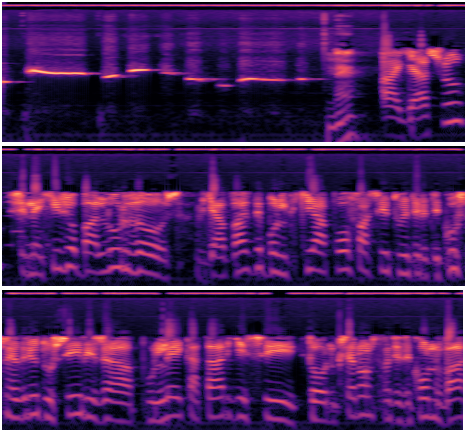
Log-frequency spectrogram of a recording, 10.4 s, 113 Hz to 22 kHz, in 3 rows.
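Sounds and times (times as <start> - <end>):
whistled melody: 0.0 - 2.4
speech: 2.5 - 10.4.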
